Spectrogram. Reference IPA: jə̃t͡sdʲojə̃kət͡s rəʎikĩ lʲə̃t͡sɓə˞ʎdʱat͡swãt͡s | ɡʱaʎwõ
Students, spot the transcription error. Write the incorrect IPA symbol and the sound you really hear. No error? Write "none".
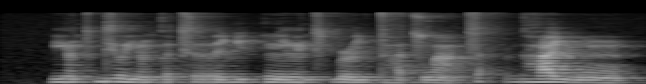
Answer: none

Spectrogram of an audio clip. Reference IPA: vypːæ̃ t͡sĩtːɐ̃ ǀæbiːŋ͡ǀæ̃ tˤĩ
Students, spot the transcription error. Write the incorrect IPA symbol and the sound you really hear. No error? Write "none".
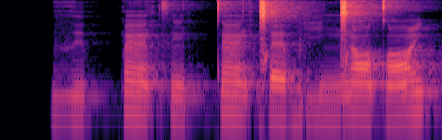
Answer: ɐ̃ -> æ̃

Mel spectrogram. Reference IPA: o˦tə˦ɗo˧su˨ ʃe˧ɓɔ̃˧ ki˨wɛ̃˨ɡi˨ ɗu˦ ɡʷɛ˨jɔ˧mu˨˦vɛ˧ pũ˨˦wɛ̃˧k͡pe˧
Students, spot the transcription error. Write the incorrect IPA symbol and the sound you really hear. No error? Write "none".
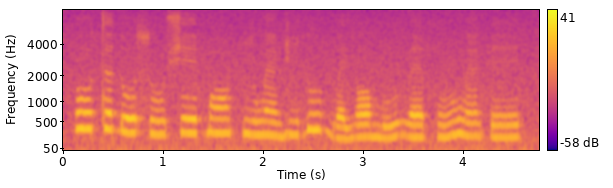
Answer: none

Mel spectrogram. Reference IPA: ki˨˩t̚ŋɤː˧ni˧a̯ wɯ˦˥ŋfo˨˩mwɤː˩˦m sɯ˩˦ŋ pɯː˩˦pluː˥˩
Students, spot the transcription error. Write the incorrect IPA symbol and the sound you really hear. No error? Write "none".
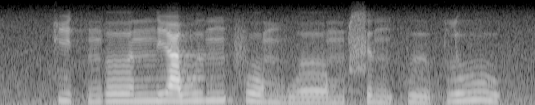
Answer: none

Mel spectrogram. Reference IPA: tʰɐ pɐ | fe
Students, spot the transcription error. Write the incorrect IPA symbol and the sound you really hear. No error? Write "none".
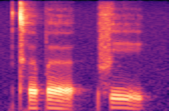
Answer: none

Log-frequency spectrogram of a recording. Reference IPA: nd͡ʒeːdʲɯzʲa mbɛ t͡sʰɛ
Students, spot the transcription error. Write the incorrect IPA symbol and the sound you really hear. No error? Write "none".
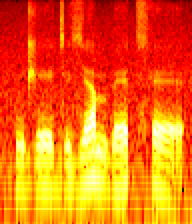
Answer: none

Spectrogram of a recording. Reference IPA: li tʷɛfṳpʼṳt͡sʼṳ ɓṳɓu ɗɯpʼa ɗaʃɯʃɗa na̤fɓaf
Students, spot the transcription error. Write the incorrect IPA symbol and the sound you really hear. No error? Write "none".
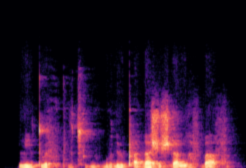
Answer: none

